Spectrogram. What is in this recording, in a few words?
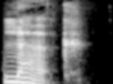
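"lurk", British English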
